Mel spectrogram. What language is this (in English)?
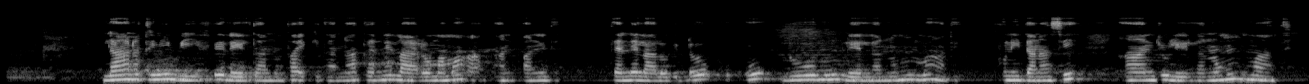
Sidamo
